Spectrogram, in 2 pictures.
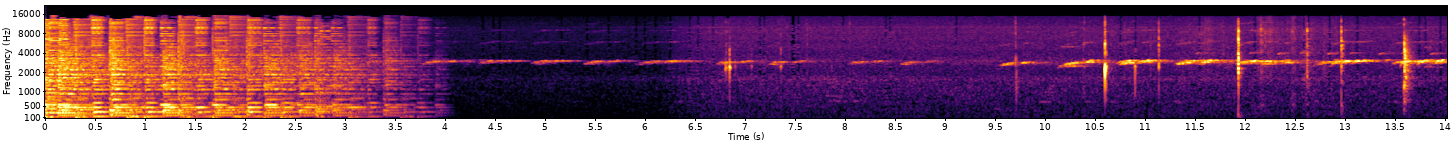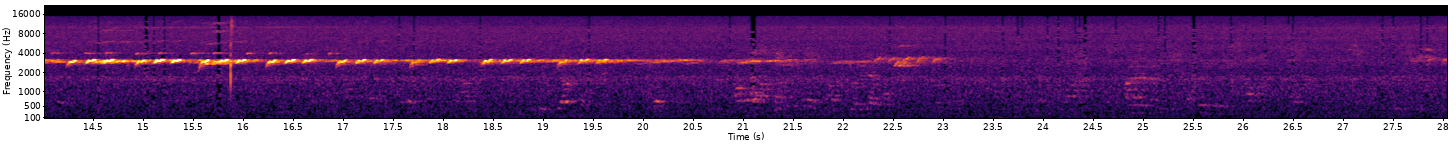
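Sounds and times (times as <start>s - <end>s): small bird chirping: 3.9s - 23.2s, 27.6s - 28.0s.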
